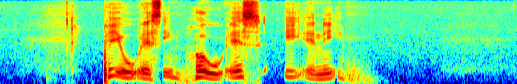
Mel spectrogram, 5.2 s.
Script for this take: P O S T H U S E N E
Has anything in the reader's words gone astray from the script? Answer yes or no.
yes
